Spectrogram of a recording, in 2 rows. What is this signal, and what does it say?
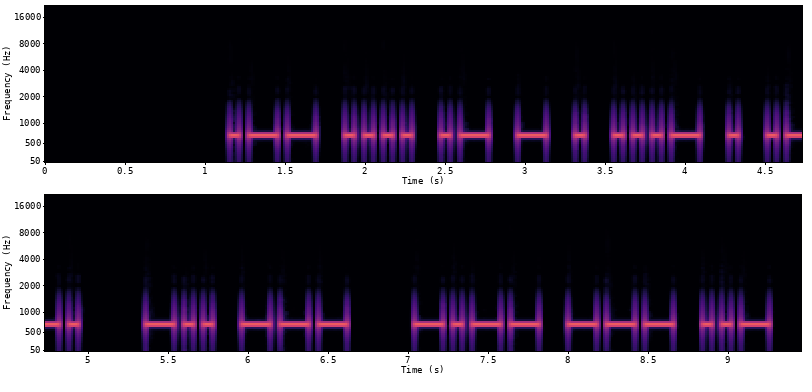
Morse code, heard as a keyed tone, about 20 wpm, 700 Hz. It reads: WHATEVER DO YOU
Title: Sentences from Top 1100 Words 20wpm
